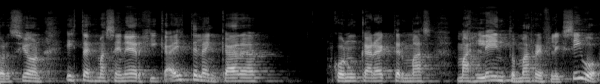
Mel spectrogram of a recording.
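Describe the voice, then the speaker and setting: A man is speaking. His pitch is fairly high. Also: quiet background. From Argentina. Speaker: piano teacher and pianist; piano teacher. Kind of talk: casual chat. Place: home room. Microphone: studio mic.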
